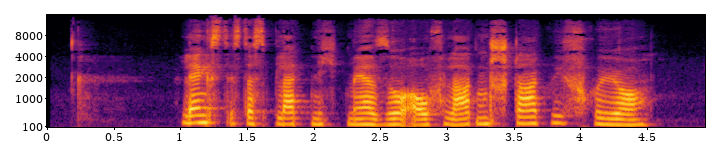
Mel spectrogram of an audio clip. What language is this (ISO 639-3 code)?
deu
